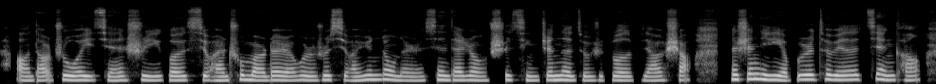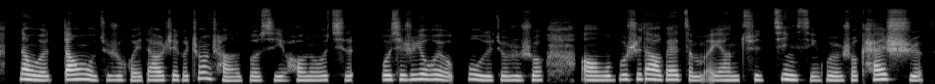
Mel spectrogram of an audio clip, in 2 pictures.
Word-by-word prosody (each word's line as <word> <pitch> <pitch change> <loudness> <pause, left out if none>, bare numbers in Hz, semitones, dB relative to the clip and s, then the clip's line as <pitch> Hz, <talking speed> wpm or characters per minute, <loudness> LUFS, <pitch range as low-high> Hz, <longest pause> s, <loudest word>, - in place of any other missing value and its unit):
嗯， 185 0 -1
导 185 0 -1
致 215 - -1
我 200 0 +4
以 195 -1 +3
前 190 -1 -3
是 200 +1 -1
一 190 0 -1
个 195 0 +1
喜 200 +1 -4
欢 185 -1 0
出 205 +3 -1
门 205 -3 +3
儿 185 - 0
的 200 +1 +2
人 190 0 +1
或 205 - +1
者 190 0 0
说 210 +2 +1
喜 205 -1 -3
欢 185 0 -1
运 220 +1 +2
动 220 -3 +2
的 190 -1 -2
人， 180 0 -4
现 200 +1 -1
在 200 -1 +2
这 200 - -2
种 190 -1 0
事 210 +1 -1
情 200 -2 -4
真 200 +1 +2
的 200 -2 +3
就 185 -1 -4
是 190 - -6
做 190 -1 +1
得 185 - -2
比 195 +1 -14
较 185 +1 -1
少， - - 0 0.4
那 230 - +4
身 245 +2 +3
体 215 -2 +5
也 195 -2 +4
不 195 +4 -2
是 225 0 +6
特 230 0 +1
别 210 0 +3
地 220 0 +1
健 220 -2 0
康。 200 +1 -4 0.3
那 240 -2 +6
我 200 -2 +3
当 230 +1 +5
我 210 -3 +1
就 200 +1 -7
是 200 - -1
回 185 -2 -3
到 195 0 +1
这 210 +1 -3
个 195 - -3
正 275 +5 -2
常 185 -7 -3
的 180 - -5
作 185 +1 -4
息 185 0 -5
以 - - -5
后， 195 +2 -3
我 195 +1 -1
其 200 0 -5 0.3
我 215 0 +3
其 220 +1 0
实 225 +1 -1
又 235 -1 +3
会 230 - +3
有 195 -4 -1
顾 230 -5 +1
虑 190 - +1
就 195 +1 -3
是 195 0 -1
说， 200 +1 -2 0.4
呃， 200 -1 +3
我 200 0 +1
不 225 +3 -3
知 235 +2 -1
道 230 -3 +4
该 220 -1 +3
怎 200 -3 -4
么 190 +1 -4
样 195 0 0
去 210 -1 -4
进 225 -3 +2
行， 190 -3 -7
或 200 +1 -1
者 190 - 0
说 200 +1 -2
开 225 +3 +3
始、 195 -4 +1
200 Hz, 315 characters per minute, -20 LUFS, 190-215 Hz, 0.4 s, 是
